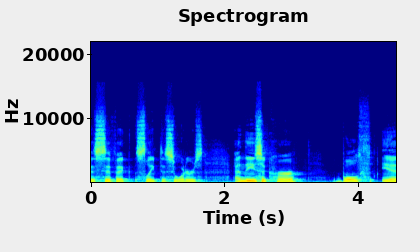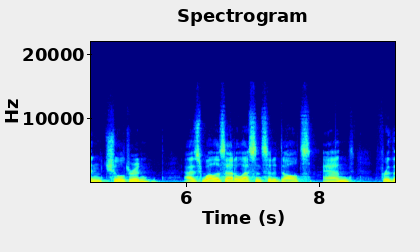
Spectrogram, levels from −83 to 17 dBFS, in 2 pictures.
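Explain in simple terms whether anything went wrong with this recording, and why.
Nothing went wrong with this recording; there are no technical faults anywhere in it. The sound runs steadily from beginning to end without any breaks, jumps or glitches.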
